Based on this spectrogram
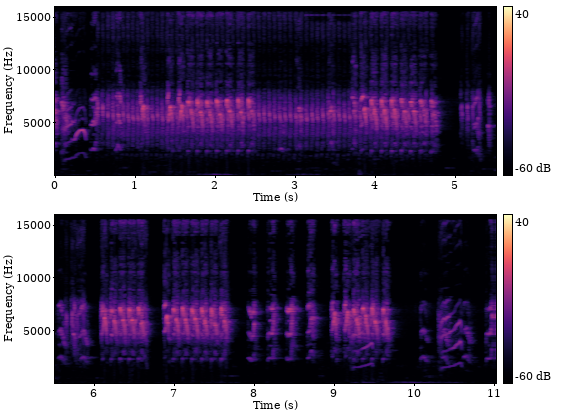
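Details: Little spiderhunter calling as a trapping lure: long stretches of high, rapid, buzzy chattering, then choppier bursts separated by pauses, with scattered short rising whistles.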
